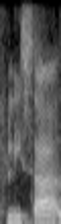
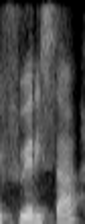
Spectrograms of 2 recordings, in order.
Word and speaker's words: Felisa: because I lived in Japan and they can't pronounce my name, you know, because I'm I'm called Felissa. So, they would say Fisa and then uh like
